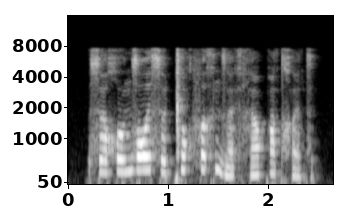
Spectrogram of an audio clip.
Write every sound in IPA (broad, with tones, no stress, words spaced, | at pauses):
sø˦χu˦ nzɔ˦ɪ̯sø˧ǁũ˦χfə˦x nzɛ̃˨xhɛ̃˧ qɛ̃˦tχẽ˨t͡s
